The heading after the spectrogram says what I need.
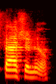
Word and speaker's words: Fashanu: do you pronounce it I always say fash I also did it also but apparently it's fashanu um that's that doesn't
